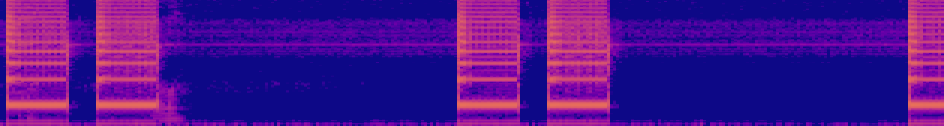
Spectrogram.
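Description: A telephone ringback tone sounds in repeating double pulses, two short buzzy beeps followed by a pause of about two seconds, clear and steady with no one talking.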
